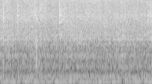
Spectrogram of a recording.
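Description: Ginger, garlic and chili pastes sizzle and fry in a pan for an egg curry while being stirred, a steady close crackle with soft scraping throughout and no talking.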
